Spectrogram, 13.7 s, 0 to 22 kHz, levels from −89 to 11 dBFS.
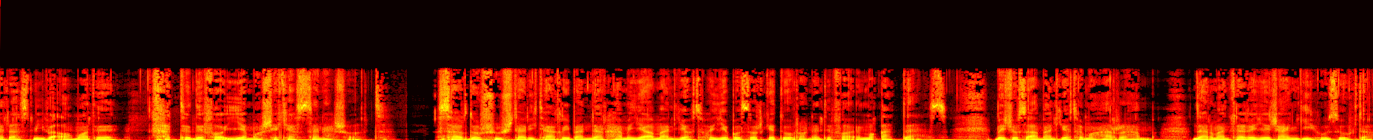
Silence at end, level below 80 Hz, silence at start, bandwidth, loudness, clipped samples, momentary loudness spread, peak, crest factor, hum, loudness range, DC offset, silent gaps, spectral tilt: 0 s; -22 dBFS; 0 s; 11.5 kHz; -16 LUFS; under 0.1%; 7 LU; -2 dBFS; 14 dB; none; 2 LU; under 0.1%; none; -5 dB/octave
